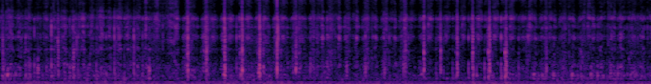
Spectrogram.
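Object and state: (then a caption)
Leather boot sole being burnished. A wooden dowel-like stick is rubbed back and forth by hand across the surface and edge of a solid leather boot outsole held against a cobbler's apron, burnishing it. Brisk, slightly uneven dry scraping strokes come at roughly four per second, bright and raspy, over a faint steady low hum.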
